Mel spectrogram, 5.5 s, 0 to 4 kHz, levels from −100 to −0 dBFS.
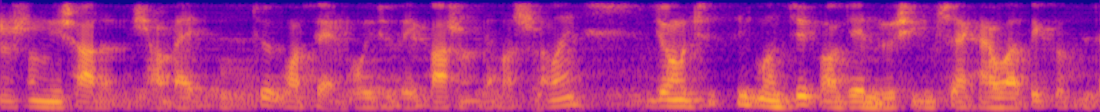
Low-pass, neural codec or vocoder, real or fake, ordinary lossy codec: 3.6 kHz; codec, 16 kHz, 0.8 kbps, ZipCodec; fake; none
